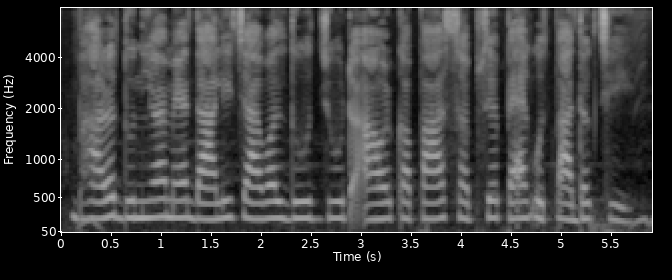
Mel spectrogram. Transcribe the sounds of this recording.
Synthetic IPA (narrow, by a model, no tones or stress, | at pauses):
bʱaɾət̪̚d̪unijamed̪alit͡ʃaʋəld̪ud̪̚d͡ʒuʈa̰ʊɾkəpasəbsepɛ̃kʊt̪̚pad̪əkt͡ʃʰi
